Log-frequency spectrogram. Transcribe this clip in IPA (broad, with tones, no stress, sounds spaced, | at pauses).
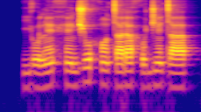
j o˨ l ɛ̃˨˦ h ɛ̃˧ d͡ʒ o˦ h ɔ̃˦˨ t a˨˦ ɾ a˦˨ h o˨˦ d͡ʒ ɛ̃˦˨ t a˧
